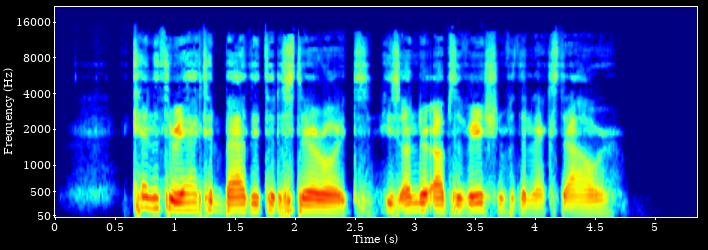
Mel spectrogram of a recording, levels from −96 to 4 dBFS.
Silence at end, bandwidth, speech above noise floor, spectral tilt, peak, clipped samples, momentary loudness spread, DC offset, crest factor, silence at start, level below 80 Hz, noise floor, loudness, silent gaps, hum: 0.75 s; 13 kHz; 70 dB; -5.5 dB/octave; -2 dBFS; under 0.1%; 12 LU; under 0.1%; 16 dB; 0.65 s; -56 dBFS; -86 dBFS; -17 LUFS; none; none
